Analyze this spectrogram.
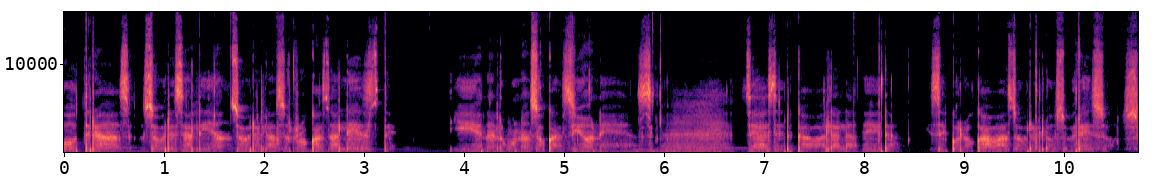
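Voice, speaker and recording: A woman whispering at a very slow pace. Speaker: ASMR creator. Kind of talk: whispered book reading. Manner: whispered.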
